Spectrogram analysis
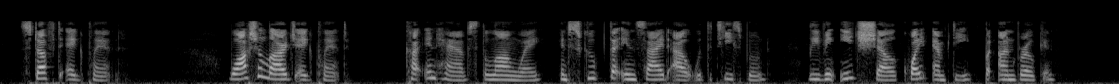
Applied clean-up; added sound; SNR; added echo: none; none; none; none.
